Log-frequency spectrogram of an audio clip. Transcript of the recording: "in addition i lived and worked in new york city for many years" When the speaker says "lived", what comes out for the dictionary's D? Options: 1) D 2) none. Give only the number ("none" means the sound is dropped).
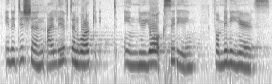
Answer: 1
